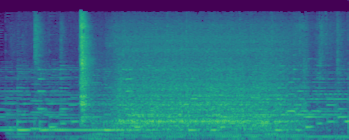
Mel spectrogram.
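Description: A blender whirs steadily, churning cooked plant pulp for making homemade paper, with a loud, constant motor drone and a faint clatter near the start. No one speaks.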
